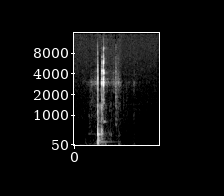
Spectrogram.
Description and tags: Unintentional noise collected editing audiobooks home-recorded by voluntary readers on tape. digitized at 22khz.
glitch, tape-recorder, footage, noise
